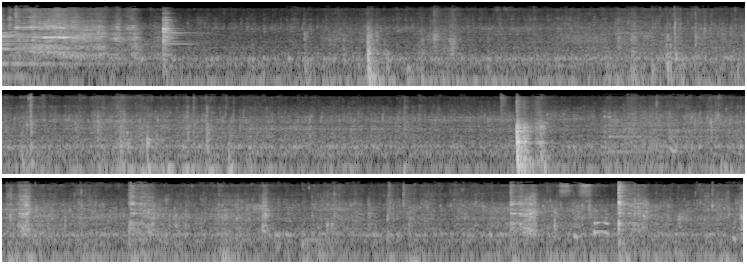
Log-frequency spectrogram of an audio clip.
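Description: Cabbage frying in a cooking pot with a low steady sizzle, while a utensil stirs it and now and then knocks against the pot; the sharpest knock comes about halfway through.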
